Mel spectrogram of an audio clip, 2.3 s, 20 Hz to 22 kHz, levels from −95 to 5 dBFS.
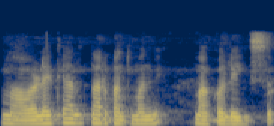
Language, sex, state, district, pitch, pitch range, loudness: Telugu, male, Andhra Pradesh, Chittoor, 120 Hz, 115-130 Hz, -19 LUFS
